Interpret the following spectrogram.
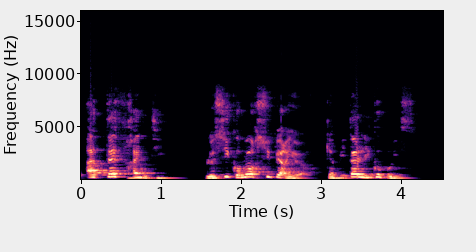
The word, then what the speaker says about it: Atef-Renti: Le numéro 13 se prononce Atef-Renti, le sycomore supérieur, capitale Lycopolis.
